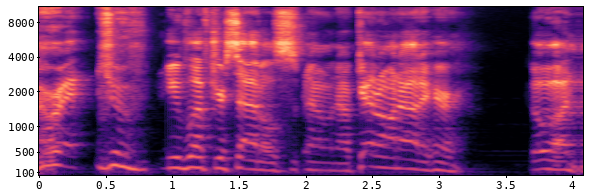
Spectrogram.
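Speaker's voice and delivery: put-on crotchety, grumpy old man voice. Voicing the crotchety old man sending the players away: crotchety old man voice. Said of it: "So he's like".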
